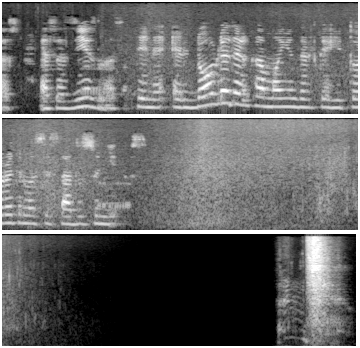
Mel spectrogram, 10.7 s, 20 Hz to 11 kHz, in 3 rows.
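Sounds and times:
speech: 0:00.4 - 0:05.0
sneeze: 0:09.9 - 0:10.6.

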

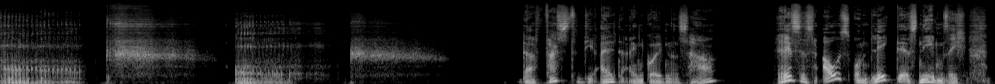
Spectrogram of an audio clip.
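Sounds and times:
sleeping man snoring and blowing breaths: 0:00.0 - 0:00.9, 0:02.2 - 0:03.3
speech: 0:05.2 - 0:07.2, 0:07.8 - 0:09.9.

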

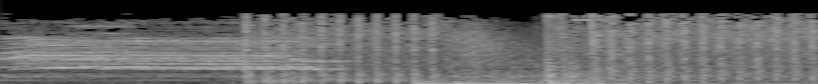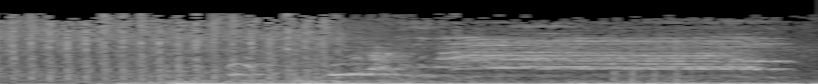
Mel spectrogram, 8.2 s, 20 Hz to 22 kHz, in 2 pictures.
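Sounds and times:
soldiers shouting a charge: 0:00.0 - 0:01.8, 0:05.0 - 0:08.1
heavy gunfire from soldiers opening fire together: 0:01.2 - 0:06.3.

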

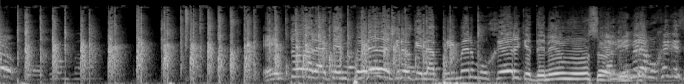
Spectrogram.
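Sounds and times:
small crowd clapping at a live acoustic session: 0:00.0 - 0:05.3
speech: 0:02.6 - 0:06.8.

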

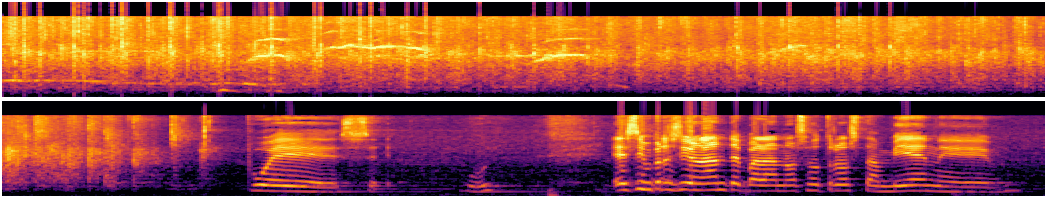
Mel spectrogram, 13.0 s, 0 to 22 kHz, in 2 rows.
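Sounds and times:
faint whistles or cheers: 0:00.0 - 0:03.9, 0:04.8 - 0:05.3
audience applause from a live event crowd: 0:00.0 - 0:07.7
speech: 0:08.1 - 0:09.7, 0:10.3 - 0:13.0.

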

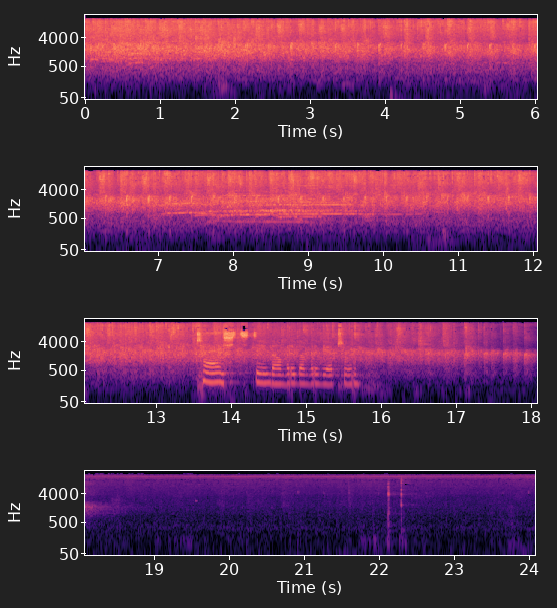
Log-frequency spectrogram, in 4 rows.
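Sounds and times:
crowd whooping: 0:00.0 - 0:11.6
audience applause greeting a singer's debut album release: 0:00.0 - 0:18.4
speech: 0:13.6 - 0:15.9.

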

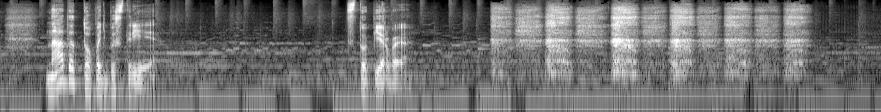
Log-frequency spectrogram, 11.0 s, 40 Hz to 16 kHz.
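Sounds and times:
heavy laboured breathing of someone trudging through space: 0:00.0 - 0:00.6, 0:06.1 - 0:10.4
speech: 0:00.6 - 0:02.1, 0:04.5 - 0:05.2.

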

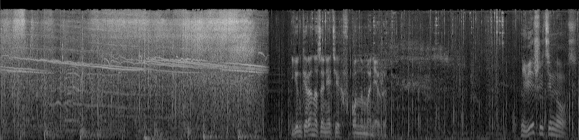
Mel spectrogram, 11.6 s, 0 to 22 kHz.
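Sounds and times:
fireworks bursting in a dark sky during a night celebration: 0:00.0 - 0:05.7
speech: 0:05.9 - 0:08.0, 0:10.4 - 0:11.5.

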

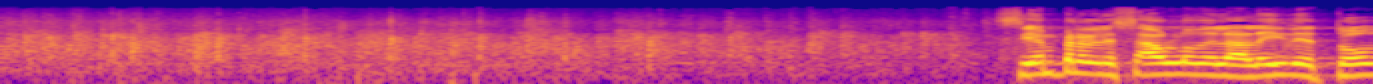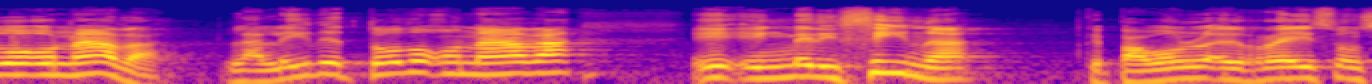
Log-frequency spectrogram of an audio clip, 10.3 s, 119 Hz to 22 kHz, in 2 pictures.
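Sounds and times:
congregation applauding during a church sermon: 0:00.0 - 0:05.0
speech: 0:03.8 - 0:10.2.

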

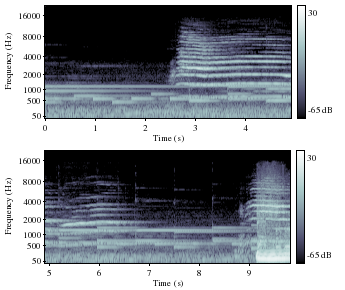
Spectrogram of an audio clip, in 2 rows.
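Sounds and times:
several cats meowing at once: 0:02.5 - 0:06.7, 0:08.7 - 0:09.8.

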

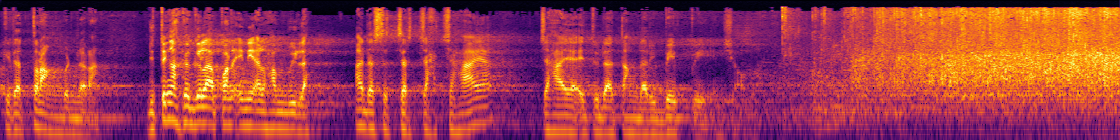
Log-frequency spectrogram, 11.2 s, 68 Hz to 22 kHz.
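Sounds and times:
speech: 0:00.0 - 0:08.4
audience applause from a crowd at a gathering: 0:07.8 - 0:11.1.

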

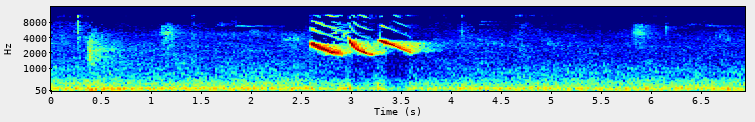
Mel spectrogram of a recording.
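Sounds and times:
Green-winged saltator singing three clear whistled notes: 0:02.6 - 0:03.8.

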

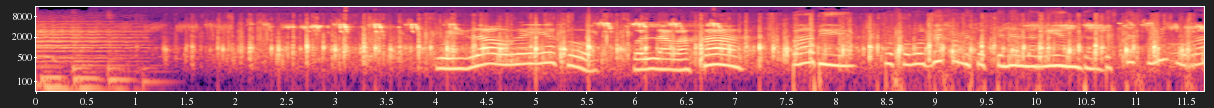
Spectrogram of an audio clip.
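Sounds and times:
musical passage: 0:00.0 - 0:01.3
horse hooves clip-clopping pulling an iron-wheeled cart: 0:01.0 - 0:11.6
speech: 0:04.0 - 0:11.6.

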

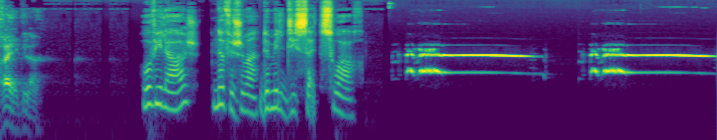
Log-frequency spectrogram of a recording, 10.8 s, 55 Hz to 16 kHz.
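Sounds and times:
speech: 0:00.0 - 0:00.7, 0:02.1 - 0:05.4
rooster crowing in a village: 0:05.8 - 0:10.7.

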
